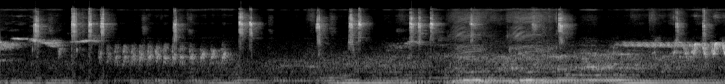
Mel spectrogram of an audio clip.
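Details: Lively flowerpecker calls played as a trapping lure: sharp, very high ticks repeated rapidly over a buzzy trilled undertone, with short pauses between busy bursts and faint low background hum.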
